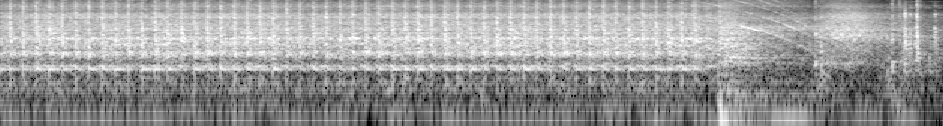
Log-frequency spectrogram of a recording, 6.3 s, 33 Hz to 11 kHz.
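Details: 2006 Chevrolet Silverado 2500HD 6.0 snowplow truck, 43,270 miles: long fast starter churning for several seconds without catching; extended crank that another shop's parts didn't fix, cam sensor signal being checked as possibly too far from its reluctor.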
